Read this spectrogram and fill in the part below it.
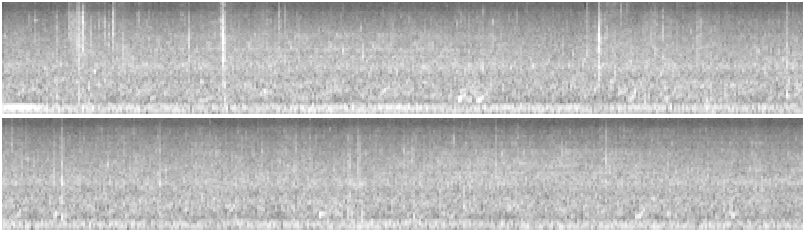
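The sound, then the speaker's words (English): Water runs steadily into a filter water bottle, a continuous splashing trickle with a low hum underneath and a couple of sharp clicks. No one speaks. “got this new water bottle that has this filter”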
